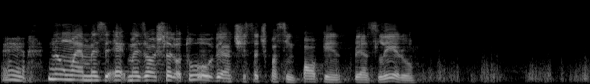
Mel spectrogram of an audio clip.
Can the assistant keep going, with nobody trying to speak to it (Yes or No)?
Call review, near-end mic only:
Yes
